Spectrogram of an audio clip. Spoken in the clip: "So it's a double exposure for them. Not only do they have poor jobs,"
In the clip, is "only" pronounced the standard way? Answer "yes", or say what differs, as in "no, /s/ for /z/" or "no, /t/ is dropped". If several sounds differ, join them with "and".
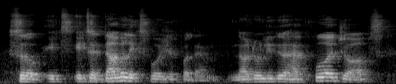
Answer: yes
